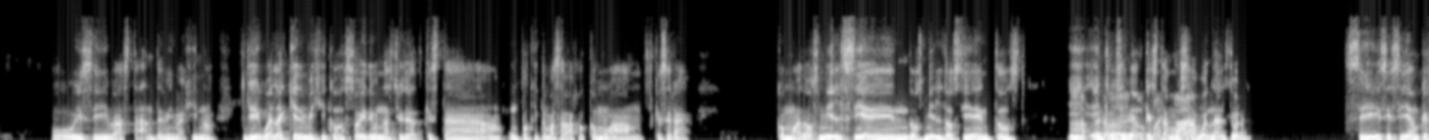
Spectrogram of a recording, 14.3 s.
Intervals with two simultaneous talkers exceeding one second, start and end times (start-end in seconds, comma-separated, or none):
10.7-12.2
